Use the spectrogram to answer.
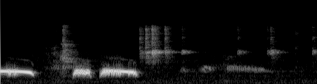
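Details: Thổ-voiced decoy spotted dove gives three deep coos: one drawn-out, then two rounded notes. Thin higher chirps from other birds follow, along with a brief rustle.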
